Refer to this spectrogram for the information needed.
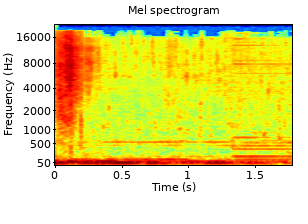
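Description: sound effect, water poured

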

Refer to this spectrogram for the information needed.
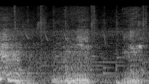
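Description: animal, horse neighing

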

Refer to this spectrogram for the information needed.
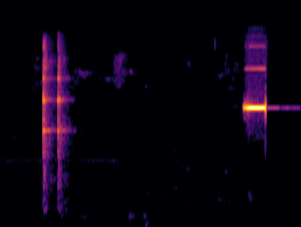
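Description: household object, smoke alarm beeping

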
